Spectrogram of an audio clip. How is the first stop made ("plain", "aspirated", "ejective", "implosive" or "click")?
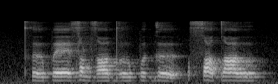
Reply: aspirated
